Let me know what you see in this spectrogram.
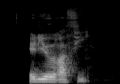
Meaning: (noun) heliography; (verb) inflection of héliographier: 1. first/third-person singular present indicative/subjunctive 2. second-person singular imperative
- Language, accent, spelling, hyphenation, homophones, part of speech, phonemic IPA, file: French, France, héliographie, hé‧lio‧gra‧phie, héliographient / héliographies, noun / verb, /e.ljɔ.ɡʁa.fi/, LL-Q150 (fra)-héliographie.wav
